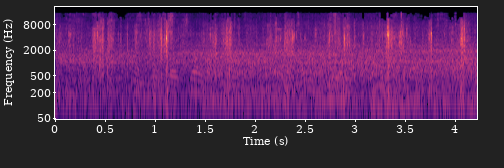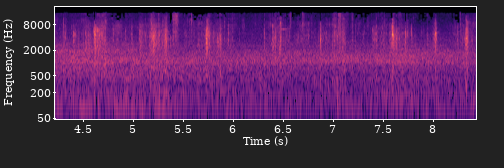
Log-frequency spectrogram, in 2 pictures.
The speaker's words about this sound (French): Euh, on n'entendait pas l'autoroute comme on est en train de l'entendre aujourd'hui là. À l'époque, on entendait des voitures, mais pas comme ça.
